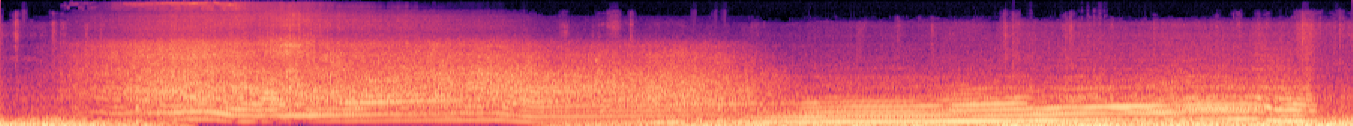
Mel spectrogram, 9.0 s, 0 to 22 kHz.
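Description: A Stage 2 tuned Mercedes-AMG A45S making about 500 bhp revs hard toward 7,000 RPM, its loud engine note climbing steadily through sustained rising harmonics, close and alone without talk.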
